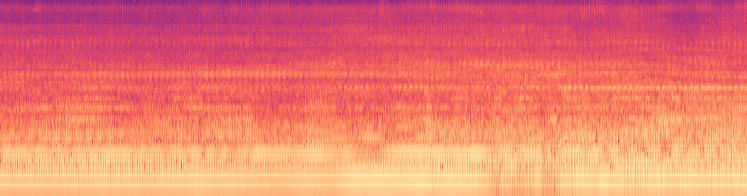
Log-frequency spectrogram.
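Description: Petrol vibrating plate compactor running steadily, its engine droning as the plate compacts a freshly laid lean-mix base.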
